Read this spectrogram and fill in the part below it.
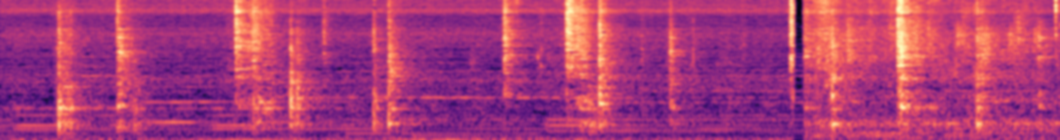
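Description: Carrot halwa being stirred in a pan over full gas heat, with repeated scraping strokes of a spoon against the metal and a soft background sizzle, steady and close.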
